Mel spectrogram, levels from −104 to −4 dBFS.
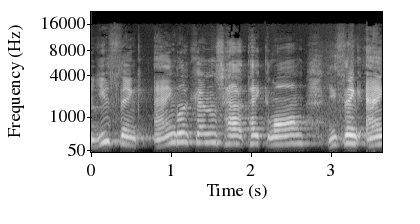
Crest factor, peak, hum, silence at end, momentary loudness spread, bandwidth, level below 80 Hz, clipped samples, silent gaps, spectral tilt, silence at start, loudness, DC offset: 18 dB; -6 dBFS; none; 0 s; 8 LU; 16.5 kHz; -82 dBFS; under 0.1%; none; -2.5 dB/octave; 0 s; -23 LUFS; under 0.1%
